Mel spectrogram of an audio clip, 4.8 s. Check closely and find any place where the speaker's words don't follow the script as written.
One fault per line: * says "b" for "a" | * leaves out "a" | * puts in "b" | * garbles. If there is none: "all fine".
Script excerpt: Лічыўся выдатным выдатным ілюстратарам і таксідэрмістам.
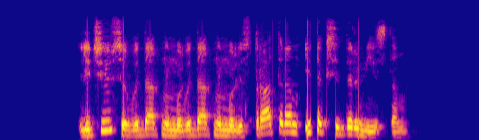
all fine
